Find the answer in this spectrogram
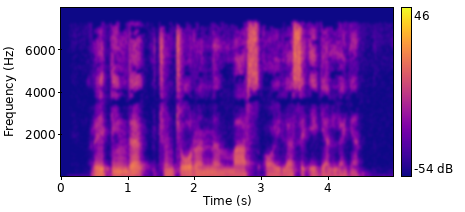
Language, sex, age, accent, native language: Uzbek, male, 18-24, Farg'ona, Uzbek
